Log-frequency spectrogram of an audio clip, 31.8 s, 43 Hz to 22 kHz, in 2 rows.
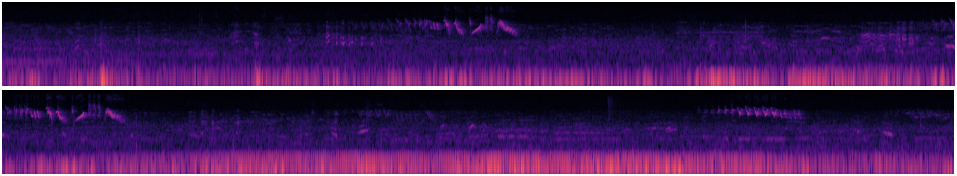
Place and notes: rurberg, lakeside at the open swim areal
walking on the meadow of the open swim areal on a saturday evening.
In the distance the local brass orchestra at the seasonal public ministry celebration
soundmap d - social ambiences and topographic field recordings
Simmerath, Germany, 28 June 2010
